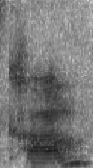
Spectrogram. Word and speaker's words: come: called number nine has come remember we don't say the e on the end but we spell it with an e c om e c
